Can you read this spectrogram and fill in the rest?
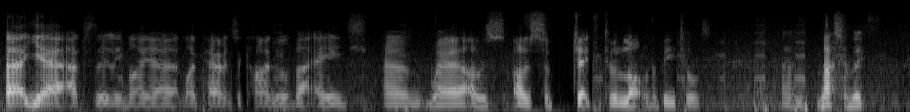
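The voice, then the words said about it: Liverpool English accent. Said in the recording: “given your accent, where you're from ... obviously from Liverpool”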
